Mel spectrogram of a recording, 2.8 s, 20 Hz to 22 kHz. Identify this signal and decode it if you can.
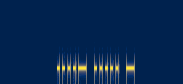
Morse code, heard as a keyed tone, about 30 wpm, 700 Hz. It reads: 45T
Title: Three Challenging Letter-Number Combinations 30wpm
